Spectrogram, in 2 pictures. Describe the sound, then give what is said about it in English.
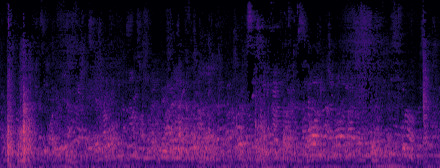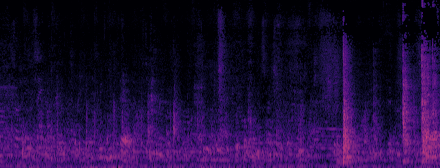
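Chairs being moved and set out, scattered scrapes, knocks and thuds, with people talking in the background throughout, fairly quiet overall. “In case you're now listening to the tape and you're wondering what's going on, we've just put some more chairs out.”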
